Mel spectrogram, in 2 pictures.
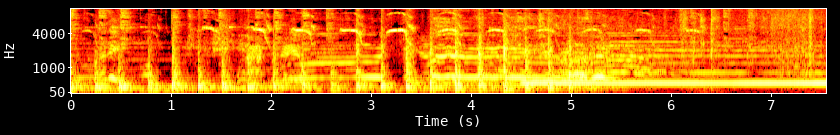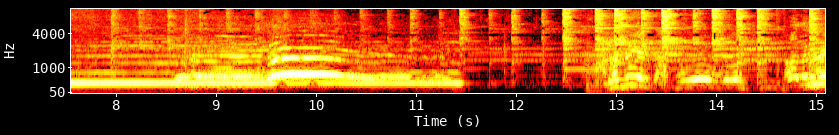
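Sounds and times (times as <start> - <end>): jingling ring: 0.0 - 2.8, 11.6 - 15.0
drum beating: 0.0 - 15.0
long overlapping howls: 3.9 - 11.6.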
